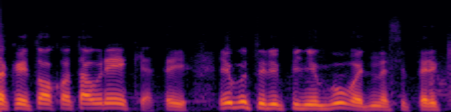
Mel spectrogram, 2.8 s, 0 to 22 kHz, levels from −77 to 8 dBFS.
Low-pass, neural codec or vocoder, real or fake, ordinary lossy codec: 14.4 kHz; autoencoder, 48 kHz, 128 numbers a frame, DAC-VAE, trained on Japanese speech; fake; Opus, 24 kbps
